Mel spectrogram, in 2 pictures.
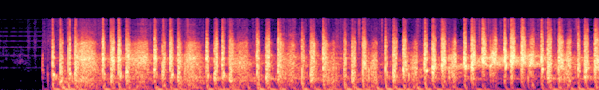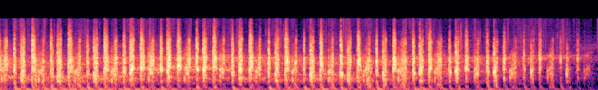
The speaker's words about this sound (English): Now let's bring the horse up to a gallop.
